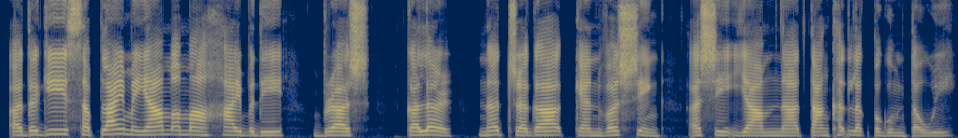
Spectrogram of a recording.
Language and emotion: Manipuri, neutral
